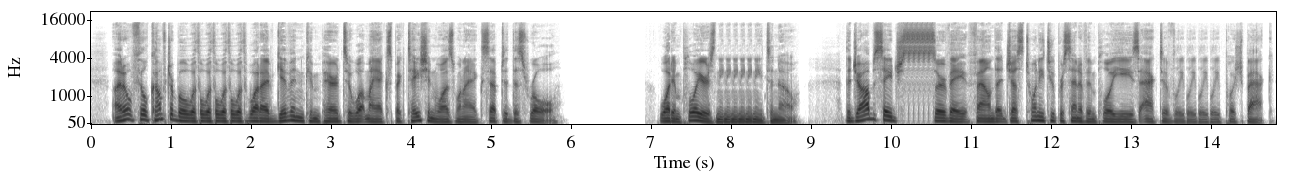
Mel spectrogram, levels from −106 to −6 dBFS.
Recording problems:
audio stuttering; 4 times, first at 1 s

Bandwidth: 14.5 kHz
